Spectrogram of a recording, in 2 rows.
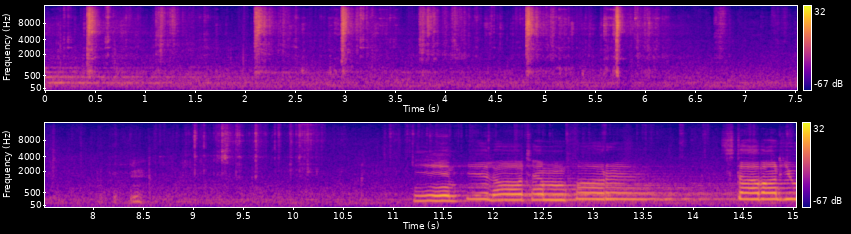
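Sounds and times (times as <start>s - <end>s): thurible chains clinking: 0.0s - 7.4s, 8.4s - 15.0s.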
